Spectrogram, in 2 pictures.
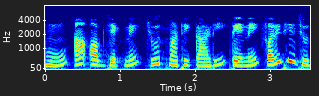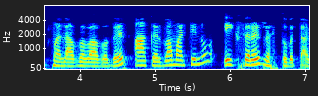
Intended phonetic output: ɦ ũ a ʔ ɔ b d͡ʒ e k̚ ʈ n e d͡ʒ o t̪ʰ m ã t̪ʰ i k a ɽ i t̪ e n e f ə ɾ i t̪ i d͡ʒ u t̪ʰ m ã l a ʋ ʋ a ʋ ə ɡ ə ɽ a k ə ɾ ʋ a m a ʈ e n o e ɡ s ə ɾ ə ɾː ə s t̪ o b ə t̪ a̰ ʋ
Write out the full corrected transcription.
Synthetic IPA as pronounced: ɦ ũ a ʔ ɔ b d͡ʒ e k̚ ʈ n e d͡ʒ u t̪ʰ m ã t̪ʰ i k a ɽ i t̪ e n e f ə ɾ i t̪ʰ i d͡ʒ u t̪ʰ m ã l a ʋ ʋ a ʋ ə ɡ ə ɾ a k ə ɾ ʋ a m a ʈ e n o e k s ə ɾ ə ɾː ə s t̪ o b ə t̪ a̰ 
